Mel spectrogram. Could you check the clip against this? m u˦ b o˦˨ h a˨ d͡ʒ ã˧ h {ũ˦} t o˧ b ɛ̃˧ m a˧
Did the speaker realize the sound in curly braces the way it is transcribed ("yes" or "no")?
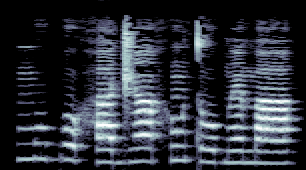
yes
